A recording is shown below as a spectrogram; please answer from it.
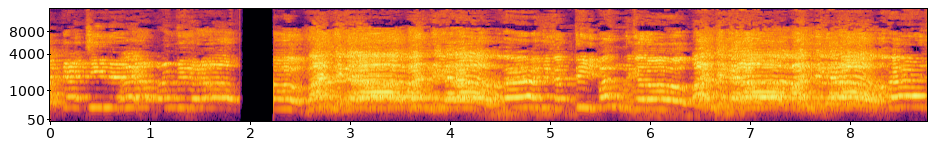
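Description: A crowd of men chanting loudly in unison, phrase after phrase, with a brief drop to silence about two seconds in.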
